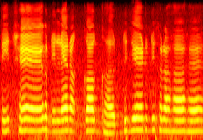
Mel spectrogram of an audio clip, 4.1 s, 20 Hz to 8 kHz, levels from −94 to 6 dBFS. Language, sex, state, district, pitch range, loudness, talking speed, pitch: Hindi, female, Haryana, Jhajjar, 225-240 Hz, -16 LUFS, 135 wpm, 230 Hz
